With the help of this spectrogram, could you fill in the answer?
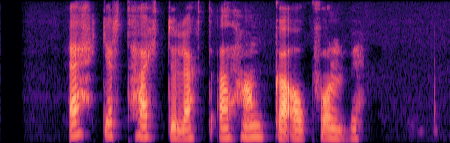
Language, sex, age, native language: Icelandic, female, 50-59, Icelandic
